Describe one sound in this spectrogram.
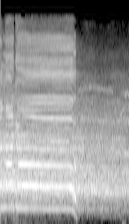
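A band plays a loud sustained final chord that suddenly stops.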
